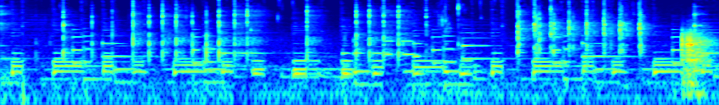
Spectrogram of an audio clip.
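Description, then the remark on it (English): A utensil stirs peanut sauce with fresh lime in a bowl, making rapid, repeated clinks and scrapes in an uneven rhythm, with bright ringing tones throughout and no talking. “And then we'll mix that up a little bit.”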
